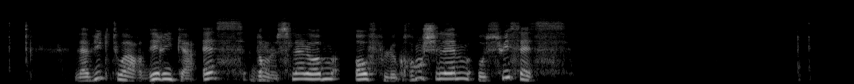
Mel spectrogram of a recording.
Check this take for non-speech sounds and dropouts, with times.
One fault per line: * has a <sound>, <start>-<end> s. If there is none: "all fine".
all fine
